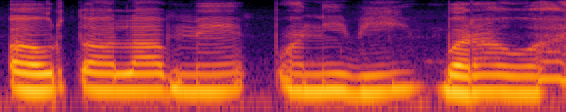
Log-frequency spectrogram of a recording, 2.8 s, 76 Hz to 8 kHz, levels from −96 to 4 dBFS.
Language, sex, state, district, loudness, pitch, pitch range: Hindi, male, Uttar Pradesh, Saharanpur, -18 LUFS, 185 Hz, 175-190 Hz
